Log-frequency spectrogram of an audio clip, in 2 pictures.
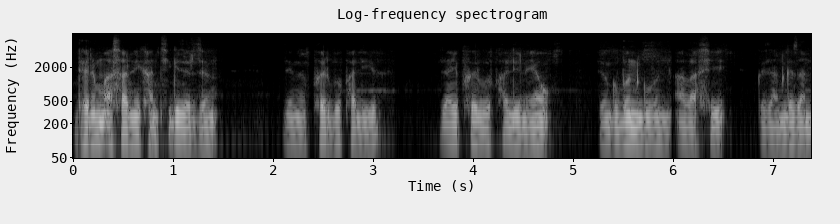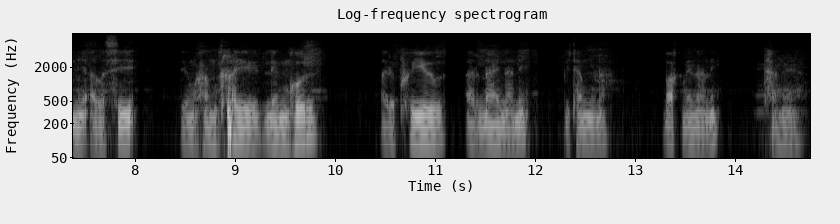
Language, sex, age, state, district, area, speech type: Bodo, male, 60+, Assam, Udalguri, urban, spontaneous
